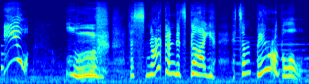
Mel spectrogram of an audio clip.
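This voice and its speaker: A tiny fairy sidekick from a video game, with an extremely high, squeaky child's voice. The delivery is excitable and indignant, full of exclamations and wide swings in pitch. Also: female voice, drawn-out words, full character voice. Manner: exclamatory, speaks of self in third person. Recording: music behind the voice.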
